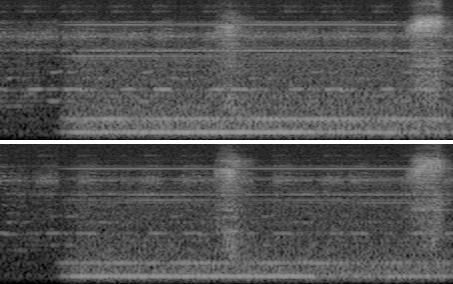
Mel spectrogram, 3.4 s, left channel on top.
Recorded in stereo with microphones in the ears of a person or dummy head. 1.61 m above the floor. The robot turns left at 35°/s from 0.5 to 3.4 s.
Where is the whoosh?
5° right (ahead or behind), 1.8 m; by 3.3 s 45° left (ahead or behind), 1.8 m.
